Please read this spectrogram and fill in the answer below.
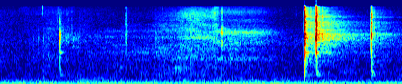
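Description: A soft breath, then a few sharp clicks and knocks about a second and a half in, from the Vickers-Berthier light machine gun being shifted in gloved hands, over a steady low hum.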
